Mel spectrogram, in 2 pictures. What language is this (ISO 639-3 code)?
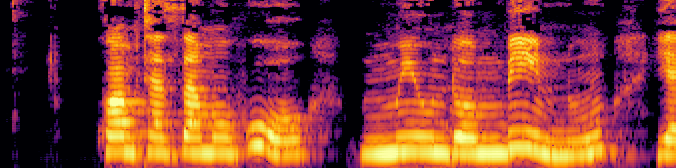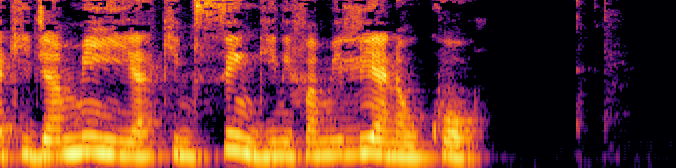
swa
